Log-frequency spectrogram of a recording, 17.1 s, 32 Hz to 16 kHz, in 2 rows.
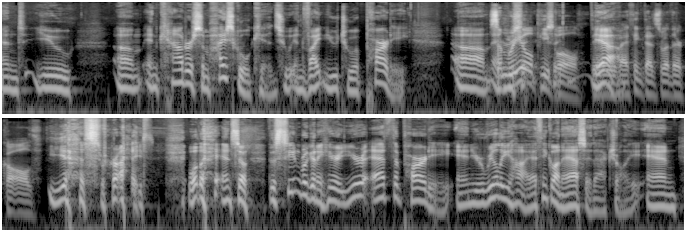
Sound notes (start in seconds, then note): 9.2 laughter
